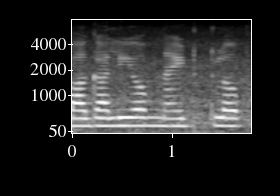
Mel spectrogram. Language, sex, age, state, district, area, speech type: Goan Konkani, female, 18-30, Goa, Murmgao, urban, spontaneous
